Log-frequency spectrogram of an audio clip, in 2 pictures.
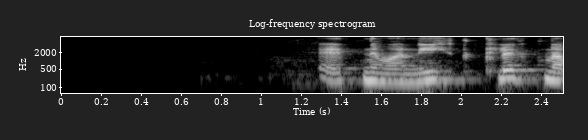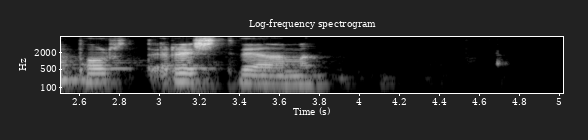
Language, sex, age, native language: Icelandic, female, 40-49, Icelandic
